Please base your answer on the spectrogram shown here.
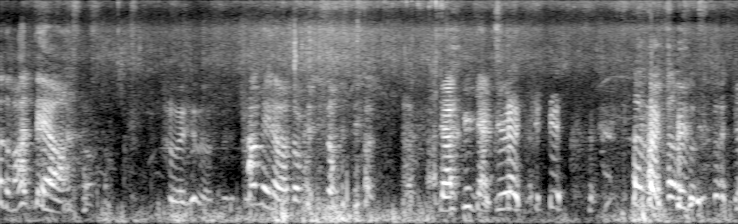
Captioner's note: laughs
